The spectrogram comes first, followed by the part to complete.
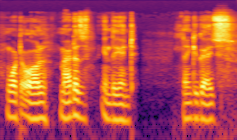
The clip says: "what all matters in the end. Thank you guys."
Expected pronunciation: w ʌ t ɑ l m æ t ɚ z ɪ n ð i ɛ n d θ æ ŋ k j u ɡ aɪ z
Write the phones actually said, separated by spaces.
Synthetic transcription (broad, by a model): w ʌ t ɑ l m æ t ɚ z ɪ n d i ɛ n d t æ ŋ k j u ɡ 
